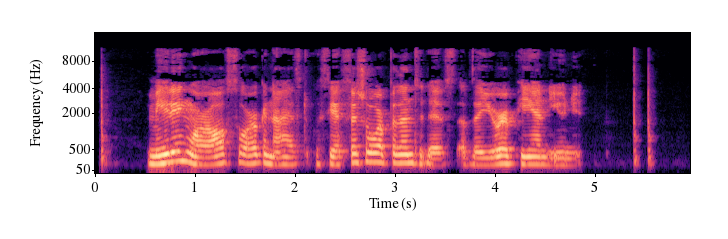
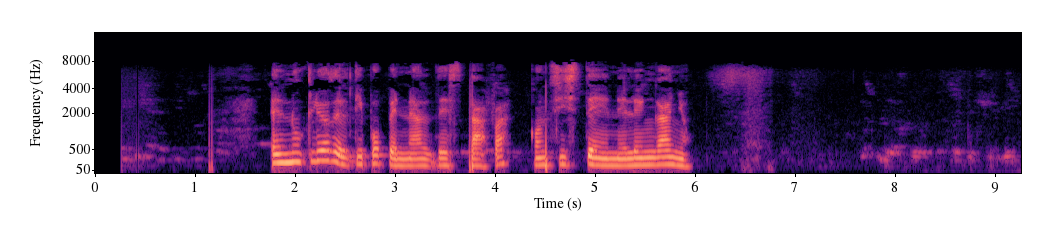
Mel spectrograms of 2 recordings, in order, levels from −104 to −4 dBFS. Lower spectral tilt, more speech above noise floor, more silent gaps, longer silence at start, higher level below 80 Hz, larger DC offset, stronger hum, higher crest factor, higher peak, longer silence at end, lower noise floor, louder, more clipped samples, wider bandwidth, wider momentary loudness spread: about the same, -5.5 dB/octave vs -6 dB/octave; second, 23 dB vs 49 dB; neither; second, 0.05 s vs 1.75 s; about the same, -62 dBFS vs -58 dBFS; neither; neither; about the same, 18 dB vs 20 dB; first, -2 dBFS vs -10 dBFS; first, 0.4 s vs 0.1 s; second, -42 dBFS vs -77 dBFS; first, -18 LUFS vs -29 LUFS; neither; first, 11.5 kHz vs 8.2 kHz; first, 16 LU vs 9 LU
